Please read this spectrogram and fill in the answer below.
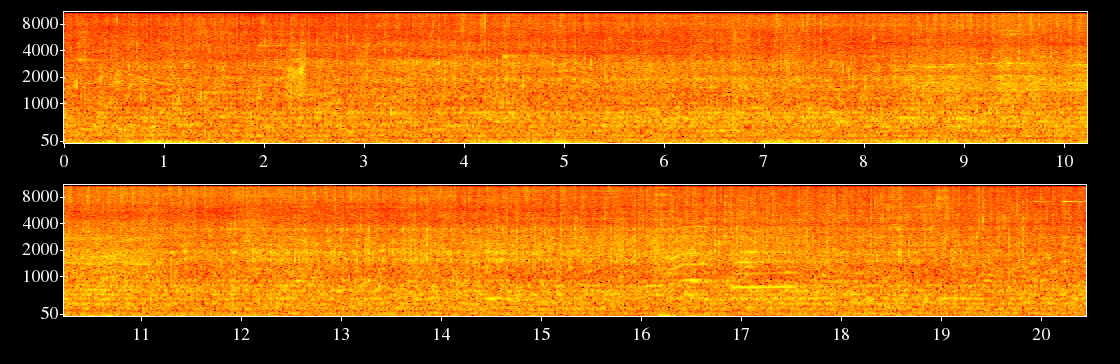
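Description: Steady outdoor ambience of a busy square: water splashing from a stone fountain under indistinct voices of people nearby.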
